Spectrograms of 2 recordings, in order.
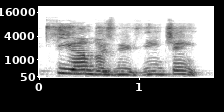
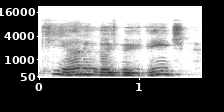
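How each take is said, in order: First: It sounds admiring and amazed. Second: It sounds dismayed and lamenting.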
